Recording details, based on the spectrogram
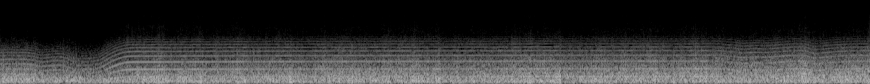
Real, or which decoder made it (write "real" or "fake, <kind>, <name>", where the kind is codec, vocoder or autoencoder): real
